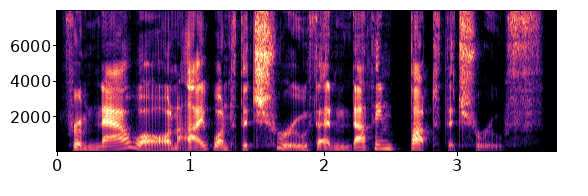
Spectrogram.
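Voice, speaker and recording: A man voicing a pompous, cruel academic interrogator in an audiobook, speaking slowly with a sneering, purring delivery. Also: mid-range voice, wildly swooping pitch, vocal fry, fairly bright tone, no room sound, clean studio sound, voice pushed up, exaggerated voice. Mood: cold, demanding. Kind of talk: audiobook character voice.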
